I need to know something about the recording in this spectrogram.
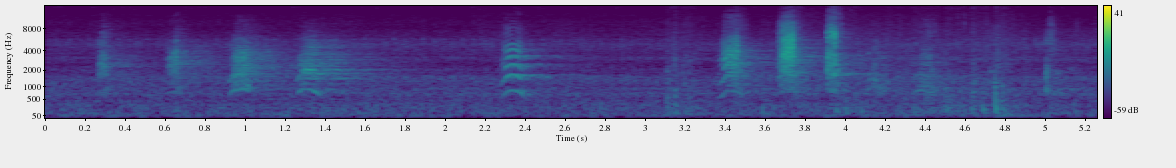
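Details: Two red foxes making noise, playing or fighting, behind a guesthouse in Kijimadaira, Nagano, Japan; a series of short, sharp, high yelps and harsh screeches with rising-falling shape, roughly a dozen over five seconds, louder toward the end.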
